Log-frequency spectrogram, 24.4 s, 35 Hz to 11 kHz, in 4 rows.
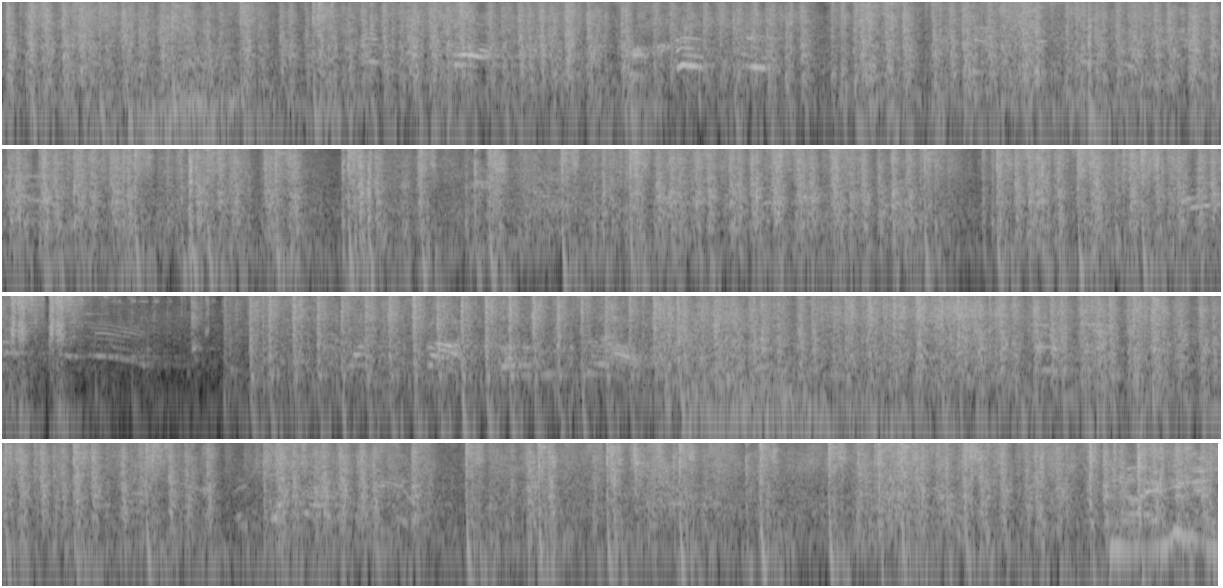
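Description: Gunfire in The Division 2: sustained, loud automatic fire from several weapons crackling nearly nonstop, with a brief lull near the middle before the shooting picks up again.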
